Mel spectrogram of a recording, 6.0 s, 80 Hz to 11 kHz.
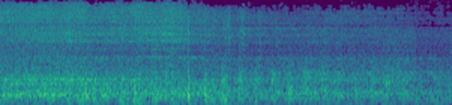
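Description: JR Central 117 series electric train, two four-car sets coupled, pulling out of the station past the platform: steady rail running noise from its cars, fading gradually over the second half as the last car moves away.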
